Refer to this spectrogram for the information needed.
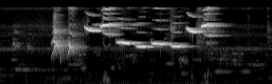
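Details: Brown-chested jungle flycatcher in an excited state, its song meant to provoke a reply: a brief harsh buzzy burst followed by a clear, high whistled phrase that drops in stepwise slurred notes.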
